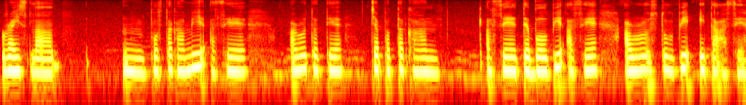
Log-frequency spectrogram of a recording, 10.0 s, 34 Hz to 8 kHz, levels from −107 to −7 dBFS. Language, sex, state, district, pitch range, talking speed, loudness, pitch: Nagamese, female, Nagaland, Kohima, 190-215 Hz, 125 wpm, -18 LUFS, 205 Hz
